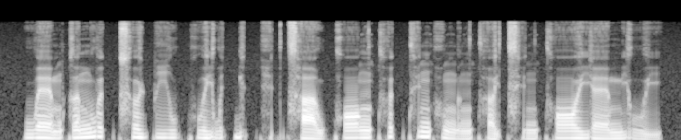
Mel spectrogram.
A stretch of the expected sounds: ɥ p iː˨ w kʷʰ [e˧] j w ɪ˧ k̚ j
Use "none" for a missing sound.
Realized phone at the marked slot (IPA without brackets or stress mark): e˨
